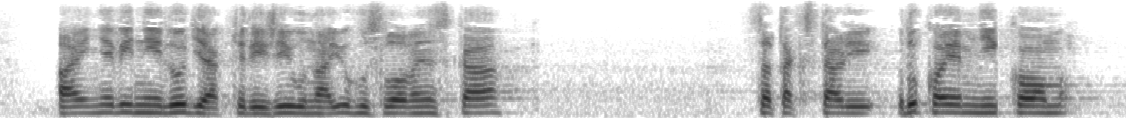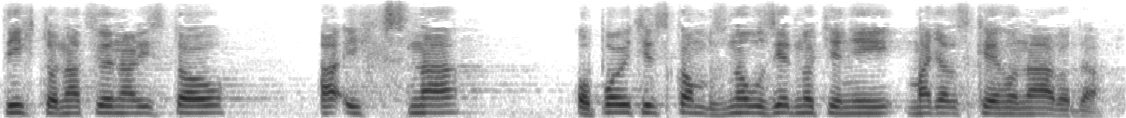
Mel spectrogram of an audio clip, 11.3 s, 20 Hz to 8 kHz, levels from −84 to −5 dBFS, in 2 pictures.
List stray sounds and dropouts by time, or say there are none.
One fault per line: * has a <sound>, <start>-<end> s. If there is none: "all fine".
all fine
